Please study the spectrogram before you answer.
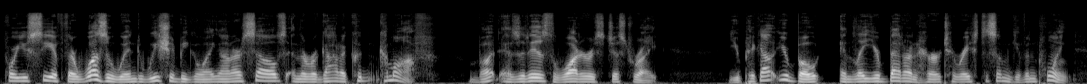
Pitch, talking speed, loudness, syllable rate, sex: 135 Hz, 255 wpm, -20 LUFS, 5.5 syllables/s, male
